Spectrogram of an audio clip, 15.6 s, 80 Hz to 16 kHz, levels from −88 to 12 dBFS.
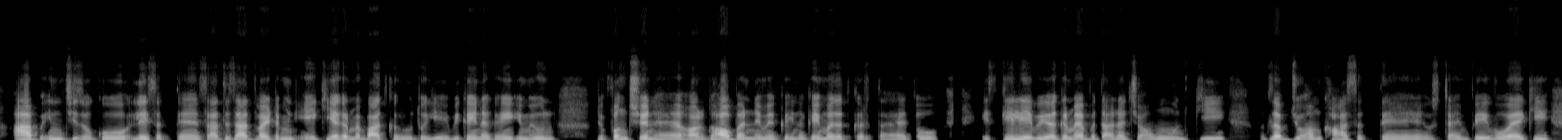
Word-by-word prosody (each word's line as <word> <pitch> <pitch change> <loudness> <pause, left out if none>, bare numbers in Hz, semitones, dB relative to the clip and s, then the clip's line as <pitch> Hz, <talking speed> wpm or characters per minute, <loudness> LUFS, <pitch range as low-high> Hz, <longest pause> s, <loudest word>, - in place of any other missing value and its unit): आप 235 0 +7
इन 230 0 +1
चीज़ों 200 -3 -5
को 190 +1 -2 0.2
ले 190 -1 +3
सकते 175 -1 -7
हैं। 170 0 0
साथ 190 +3 -2
ही - - -2
साथ 195 -1 +4
विटामिन-ए 195 +3 +1
की 215 - +1
अगर 190 -1 +4
मैं 175 -1 -1
बात 175 0 +4
करूँ 180 +1 -5
तो 195 - -4
ये 185 -1 -3
भी 190 +1 -6
कहीं 180 -1 +2
न 175 -1 0
कहीं 180 +1 0
इम्यून 185 0 -1 0.4
जो - - -5
फंक्शन 195 +1 +3
है 180 0 0
और 180 +1 +2
घाव 195 +1 +6
भरने 185 -1 0
में 175 0 -1
कहीं 180 0 -5
न 180 -1 -5
कहीं 180 0 0
मदद 170 -2 0
करता 170 -1 -7
है 175 0 -4
तो 195 0 -3 0.5
इसके 250 -1 -3
लिए 240 -1 +4
भी 235 0 +1
अगर 210 -2 +2
मैं 195 -2 +3
बताना 190 +1 -1
चाहूँ 190 +3 -4
कि 205 -1 -3 0.4
मतलब 200 -1 +3
जो 195 - 0
हम 190 0 -1
खा 190 +1 -1
सकते 180 -2 -8
हैं 180 0 -2
उस 180 0 -13
टाइम 175 0 -3
पे 205 +1 +1
वो 190 0 0
है 185 0 +5
कि 235 +6 -3
190 Hz, 220 wpm, -25 LUFS, 180-195 Hz, 0.5 s, आप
